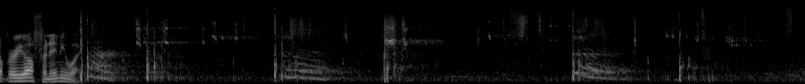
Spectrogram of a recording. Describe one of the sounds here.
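Tennis balls are struck sharply back and forth by rackets.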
